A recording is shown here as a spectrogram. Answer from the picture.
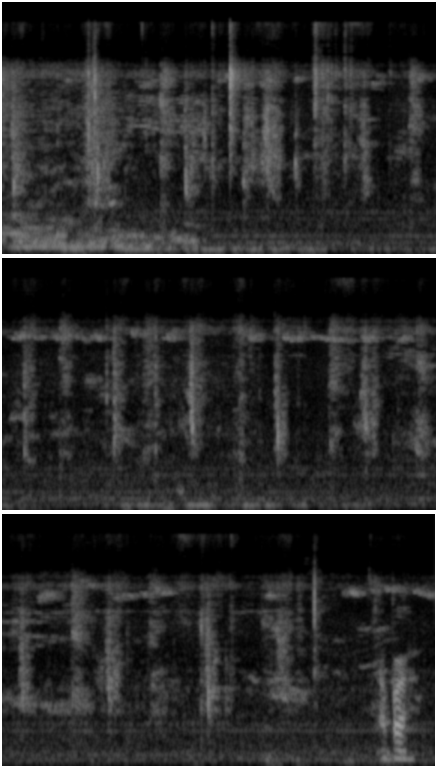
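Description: Footsteps on a hard tiled floor: a toddler's small shoes and an adult's sandals making an irregular run of short taps, about two or three a second.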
